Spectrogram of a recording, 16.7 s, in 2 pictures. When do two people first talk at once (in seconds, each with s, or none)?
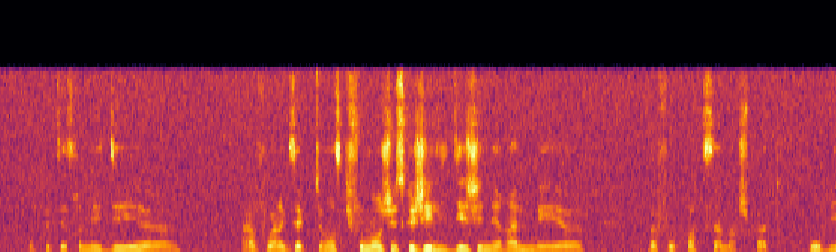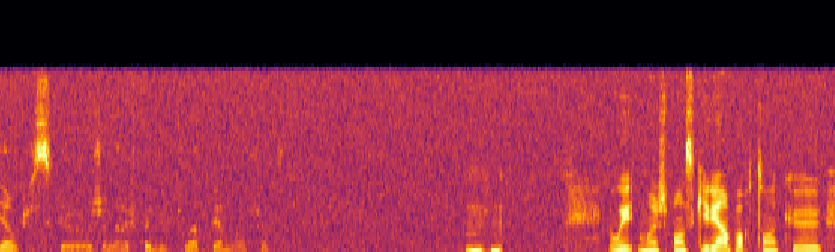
none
